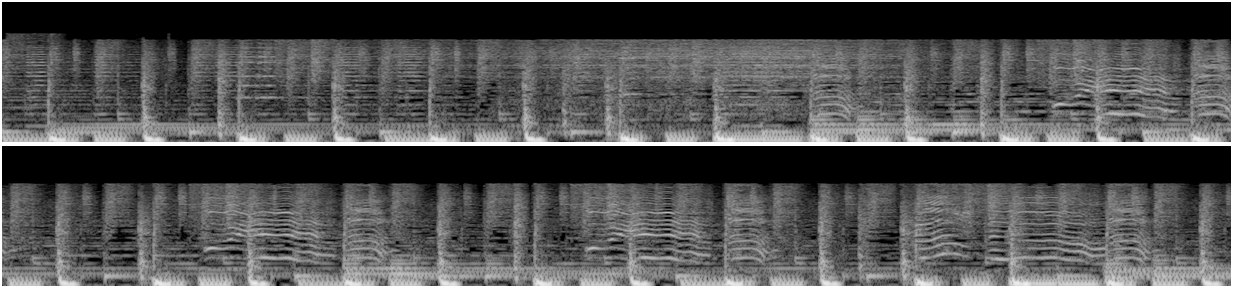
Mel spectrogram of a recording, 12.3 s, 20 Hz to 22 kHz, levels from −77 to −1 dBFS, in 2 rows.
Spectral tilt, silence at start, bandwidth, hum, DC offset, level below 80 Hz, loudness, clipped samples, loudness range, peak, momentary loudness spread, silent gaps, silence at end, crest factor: -4 dB/octave; 0 s; 9.2 kHz; none; under 0.1%; -20 dBFS; -19 LUFS; under 0.1%; 1 LU; -2 dBFS; 3 LU; none; 0 s; 16 dB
